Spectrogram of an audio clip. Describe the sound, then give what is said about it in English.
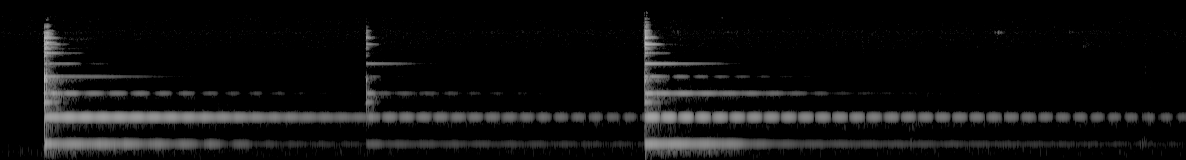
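A meditation bell is struck three times, with a softer middle strike; each clear, resonant tone rings out and decays slowly, sustaining long after the strike, alone with no voices. “Now I'm going to ring the bell.”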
